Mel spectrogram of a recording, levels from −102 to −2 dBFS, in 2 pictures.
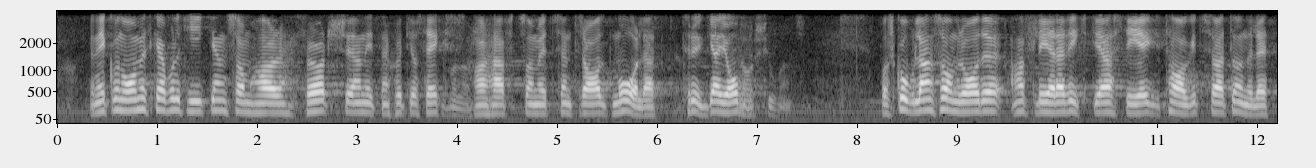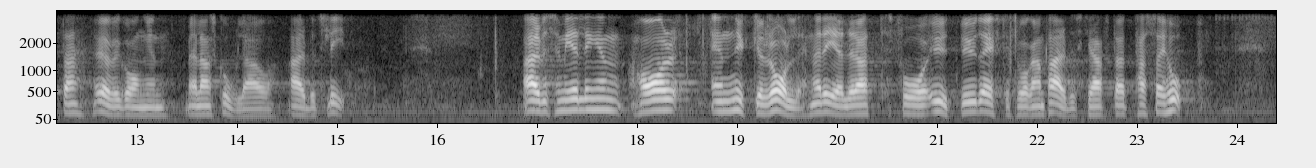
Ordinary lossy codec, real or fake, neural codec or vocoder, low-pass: none; real; none; 3.6 kHz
